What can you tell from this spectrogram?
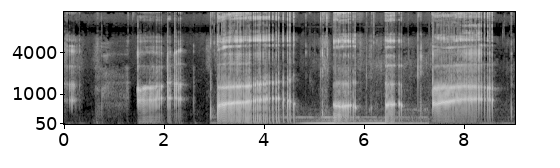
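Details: Burping on command: several loud, drawn-out voiced burps in a row, made on purpose, with short pauses between them; voluntary belching.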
